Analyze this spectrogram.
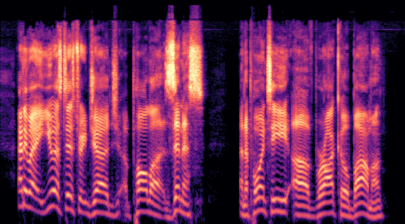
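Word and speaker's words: Xinis: X I N I S. The X is going to be present like a Z at that point, right? Zenus.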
